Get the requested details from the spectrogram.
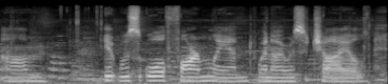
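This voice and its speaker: In an American accent, a woman speaks at a medium pitch. There is noticeable background noise. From Brooklyn, New York (Sunset Park). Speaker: oral history interviewee. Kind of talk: oral history interview. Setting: fire station meeting.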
